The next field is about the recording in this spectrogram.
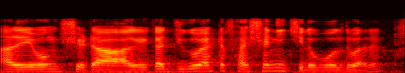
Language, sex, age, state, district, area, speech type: Bengali, male, 18-30, West Bengal, Birbhum, urban, spontaneous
